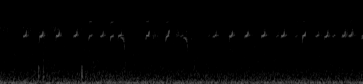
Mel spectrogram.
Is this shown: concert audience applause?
no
